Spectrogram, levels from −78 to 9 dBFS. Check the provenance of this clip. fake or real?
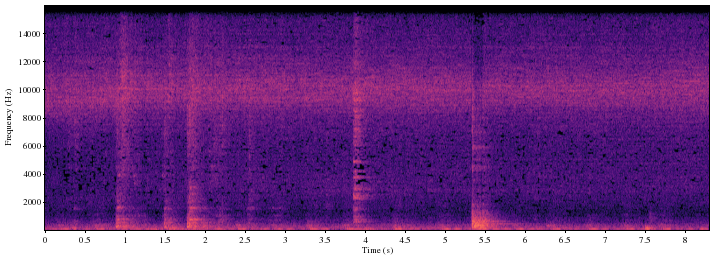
real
